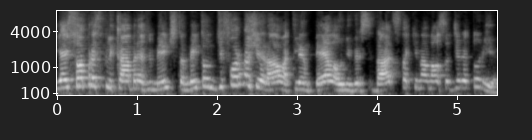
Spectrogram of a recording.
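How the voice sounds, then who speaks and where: A man with a southern Brazilian accent and a high voice. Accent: gaúcho Brazilian Portuguese. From southern Brazil, Porto Alegre. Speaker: federal auditor. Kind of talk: lecture.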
